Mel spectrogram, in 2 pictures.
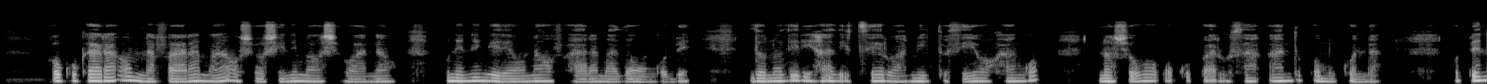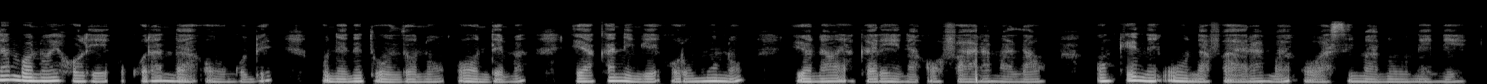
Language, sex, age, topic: Oshiwambo, female, 25-35, agriculture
